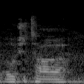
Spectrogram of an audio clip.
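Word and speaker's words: Ouachita: the Eagle Rock Luke in the OSHA tah National Forest blue that's how you pronounce it it's going to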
